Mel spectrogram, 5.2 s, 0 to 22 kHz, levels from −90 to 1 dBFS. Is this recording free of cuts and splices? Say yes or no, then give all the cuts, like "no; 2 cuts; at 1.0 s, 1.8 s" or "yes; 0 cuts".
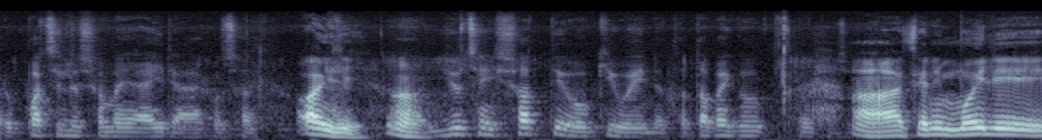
no; 1 cut; at 4.1 s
